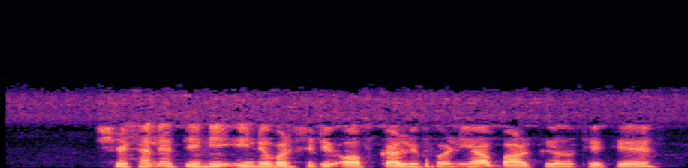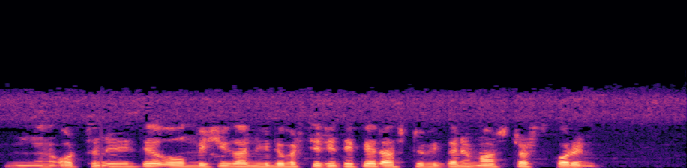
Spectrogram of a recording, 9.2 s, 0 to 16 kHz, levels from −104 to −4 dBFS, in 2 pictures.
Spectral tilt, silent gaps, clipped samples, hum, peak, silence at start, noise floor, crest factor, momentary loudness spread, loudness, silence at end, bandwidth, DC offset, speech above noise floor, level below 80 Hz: -7 dB/octave; none; under 0.1%; none; -2 dBFS; 0.65 s; -55 dBFS; 18 dB; 9 LU; -18 LUFS; 0.65 s; 7.6 kHz; under 0.1%; 38 dB; -60 dBFS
